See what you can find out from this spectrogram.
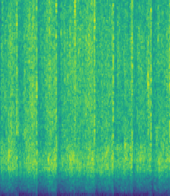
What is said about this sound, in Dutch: Graag een applaus.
